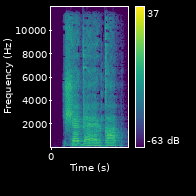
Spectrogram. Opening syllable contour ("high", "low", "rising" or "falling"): rising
